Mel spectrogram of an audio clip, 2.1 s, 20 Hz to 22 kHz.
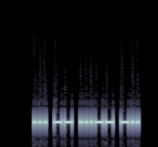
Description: Morse code, heard as a keyed tone, about 36 wpm, 700 Hz. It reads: SM3D
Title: DXCC-100 Call Signs - 4 Characters - 35wpm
